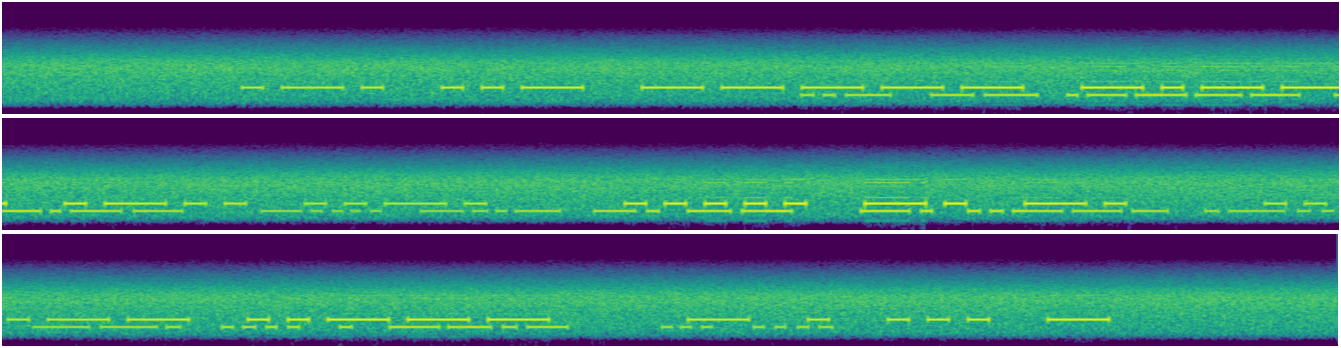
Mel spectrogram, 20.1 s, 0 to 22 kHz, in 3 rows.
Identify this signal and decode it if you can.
Morse code, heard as two keyed tones, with radio static and fading. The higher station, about 12 wpm, 900 Hz: RU0YLF 5NN 32 TEST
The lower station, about 22 wpm, 570 Hz: UM1Y 6XNM N2LGHEQ SH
